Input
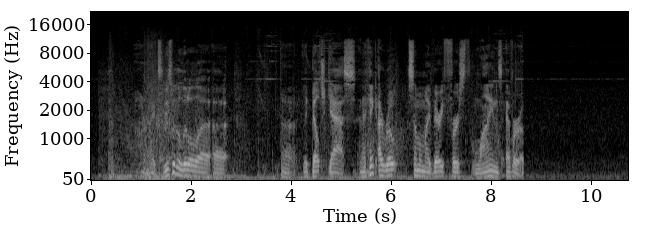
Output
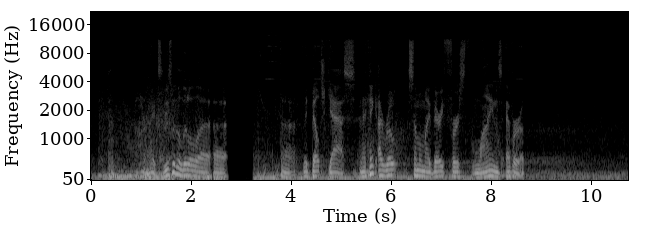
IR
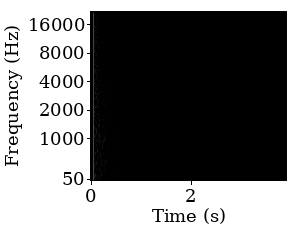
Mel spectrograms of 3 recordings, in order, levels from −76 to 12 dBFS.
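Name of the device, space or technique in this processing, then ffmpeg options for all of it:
ducked reverb: -filter_complex "[0:a]asplit=3[s0][s1][s2];[1:a]atrim=start_sample=2205[s3];[s1][s3]afir=irnorm=-1:irlink=0[s4];[s2]apad=whole_len=474459[s5];[s4][s5]sidechaincompress=threshold=0.0141:ratio=16:attack=12:release=675,volume=2.24[s6];[s0][s6]amix=inputs=2:normalize=0,asettb=1/sr,asplit=3[s7][s8][s9];[s7]atrim=end=2.094[s10];[s8]atrim=start=2.09:end=3.24,asetpts=PTS-STARTPTS,afade=t=in:d=0.004:c=qsin,afade=t=out:st=1.146:d=0.004:c=qsin,agate=range=0.00562:threshold=0.0501:ratio=16:detection=peak[s11];[s9]atrim=start=3.236[s12];[s10][s11]acrossfade=d=0.004:c1=hsin:c2=qsin[s13];[s13][s12]acrossfade=d=0.004:c1=qsin:c2=hsin,firequalizer=gain_entry='entry(180,0);entry(270,-8);entry(840,-15);entry(3700,-27);entry(11000,-18)':delay=0.05:min_phase=1,volume=1.26"

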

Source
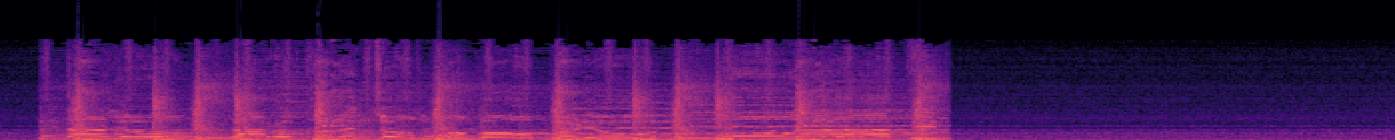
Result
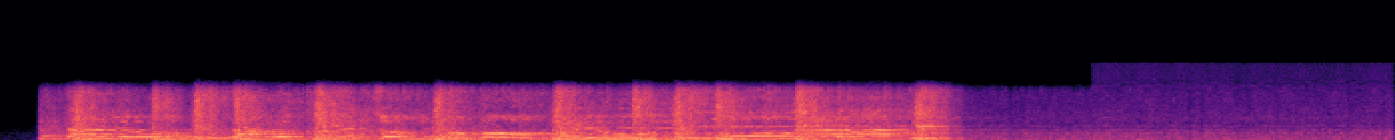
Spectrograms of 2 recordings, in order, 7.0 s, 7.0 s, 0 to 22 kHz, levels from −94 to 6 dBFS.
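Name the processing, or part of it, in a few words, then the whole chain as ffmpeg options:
video call: -filter_complex "[0:a]asplit=3[s0][s1][s2];[s0]afade=t=out:st=0.86:d=0.02[s3];[s1]highpass=f=41:p=1,afade=t=in:st=0.86:d=0.02,afade=t=out:st=1.42:d=0.02[s4];[s2]afade=t=in:st=1.42:d=0.02[s5];[s3][s4][s5]amix=inputs=3:normalize=0,highpass=f=120:w=0.5412,highpass=f=120:w=1.3066,aecho=1:1:65|130|195:0.376|0.0789|0.0166,dynaudnorm=f=120:g=3:m=4.22,agate=range=0.0562:threshold=0.00891:ratio=16:detection=peak" -ar 48000 -c:a libopus -b:a 12k

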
